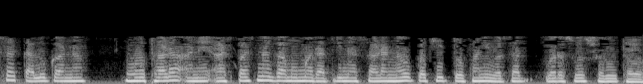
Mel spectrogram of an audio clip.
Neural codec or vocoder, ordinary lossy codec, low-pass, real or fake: none; MP3, 16 kbps; 3.6 kHz; real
